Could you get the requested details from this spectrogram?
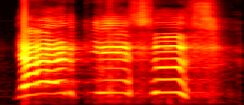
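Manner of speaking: cry for help. Acted. Peter sinking, shouting to Jesus for help. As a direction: yell for rescue while sinking. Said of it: "han ropar".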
